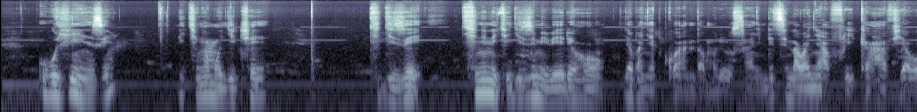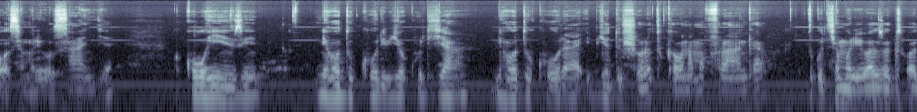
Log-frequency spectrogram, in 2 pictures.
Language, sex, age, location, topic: Kinyarwanda, male, 18-24, Musanze, agriculture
